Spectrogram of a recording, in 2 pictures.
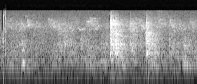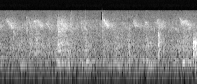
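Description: Small birds chirping over and over in quick, high, falling notes. Two louder short noisy rushes come about two and three seconds in.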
